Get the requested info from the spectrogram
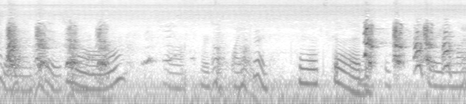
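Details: Samoyed barking at a local match show, Mozart and Zuko's first: clustered yips and barks with falling pitch, broken by brief pauses, mixed with people talking nearby.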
